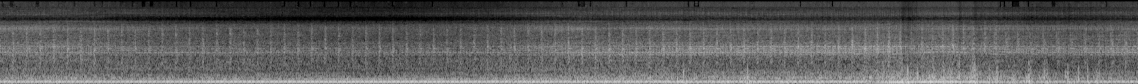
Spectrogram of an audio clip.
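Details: 2001 Jeep Cherokee XJ 4.0L six idling with a steady hollow knock under the exhaust: piston slap from a broken piston skirt.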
